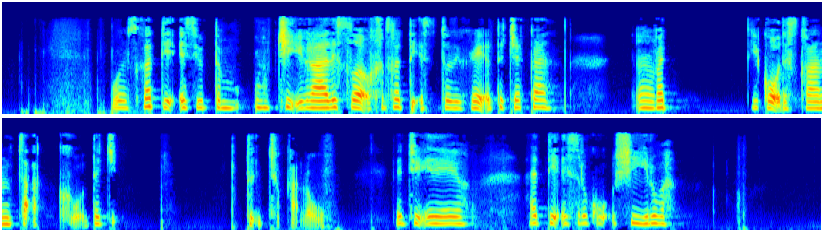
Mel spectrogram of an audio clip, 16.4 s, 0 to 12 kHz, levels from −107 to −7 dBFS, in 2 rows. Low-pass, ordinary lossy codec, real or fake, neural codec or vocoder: 7.2 kHz; MP3, 32 kbps; fake; codec, 16 kHz, 2 kbps, X-Codec, WavLM features, trained on Multilingual LibriSpeech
